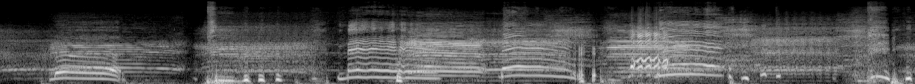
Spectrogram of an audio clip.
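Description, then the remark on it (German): A person loudly imitates sheep bleating, producing a string of about six wavering, nasal baa sounds in close succession, clear, with brief breaths between them. “Weißt du, jetzt ist gerade übrigens bei dem vielen Gemähe ist jetzt mein Hund hier reingekommen.”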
